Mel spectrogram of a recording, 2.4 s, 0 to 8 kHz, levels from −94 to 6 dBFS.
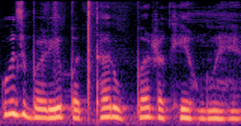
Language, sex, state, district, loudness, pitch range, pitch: Hindi, male, Chhattisgarh, Raipur, -14 LUFS, 190-215 Hz, 205 Hz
